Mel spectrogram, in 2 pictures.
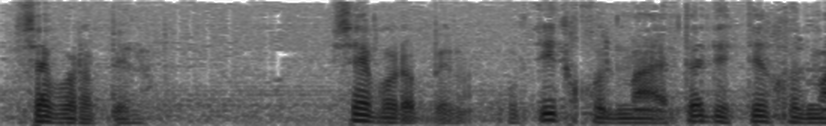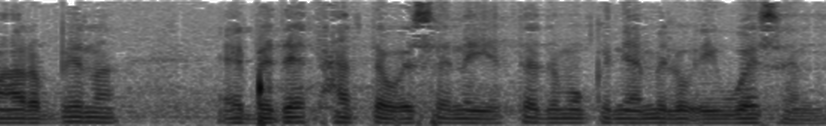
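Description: Deep-voiced Egyptian preacher. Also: male voice, creaky, a little hiss or hum. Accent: Egyptian Arabic. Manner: asks questions and answers them himself. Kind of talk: sermon.

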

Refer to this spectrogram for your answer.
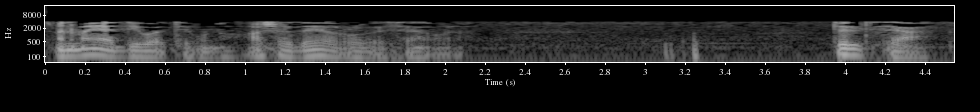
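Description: Racing along in a deep, gravelly voice with fairly even intonation, a man with an Egyptian Arabic accent delivers a church sermon to a group, asking and answering his own questions. He holds a microphone in his hand, and there's slight background noise. The echoey hall is heard through a tinny, phone-like recording.

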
